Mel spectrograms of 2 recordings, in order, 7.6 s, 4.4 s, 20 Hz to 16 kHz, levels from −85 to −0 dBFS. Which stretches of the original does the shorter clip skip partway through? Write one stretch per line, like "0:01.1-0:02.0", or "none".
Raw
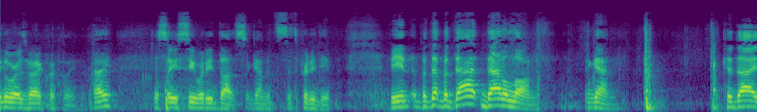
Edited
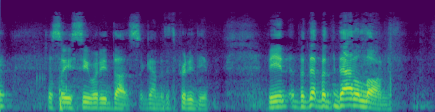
0:02.7-0:02.9
0:04.5-0:04.8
